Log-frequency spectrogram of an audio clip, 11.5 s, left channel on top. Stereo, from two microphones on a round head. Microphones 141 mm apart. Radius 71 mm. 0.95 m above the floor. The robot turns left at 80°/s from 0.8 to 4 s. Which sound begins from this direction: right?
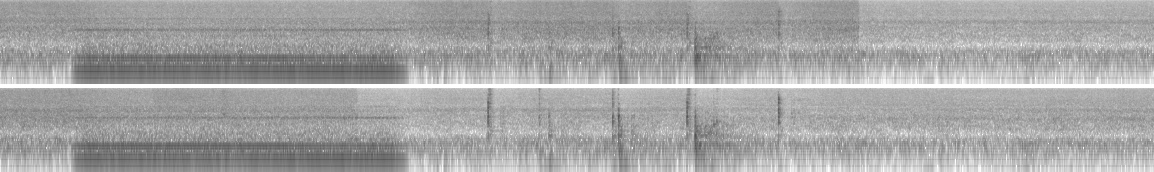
Chopping, at 4.9 s.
